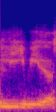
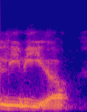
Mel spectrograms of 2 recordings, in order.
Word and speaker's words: libido: Es en la mayoría de los casos la libido, no se dice líbido, se dice libido. Te digo, para cuando te tome examen alguien de la parte de psicoanalítica, no digas líbido, decís libido, ¿de acuerdo?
